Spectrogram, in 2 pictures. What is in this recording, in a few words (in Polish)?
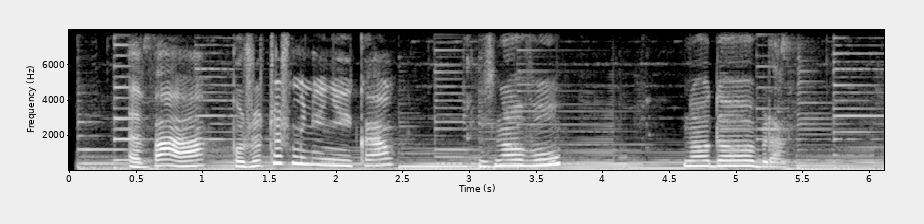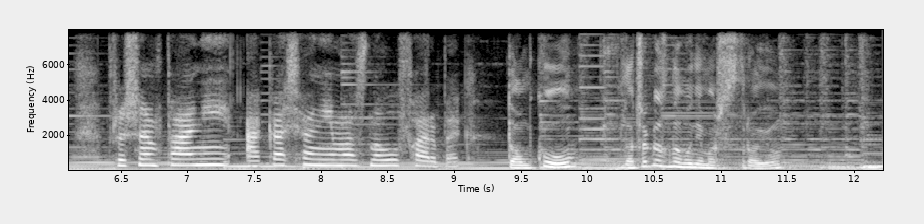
Spot akcja Powrót do szkoły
